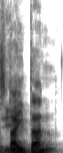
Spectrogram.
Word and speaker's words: Titane: Eh, pues es la Titane o Titan. de la... o en francés Titan. – Titán. – Porque en francés la última letra no se pronuncia, entonces mm, digamos que titán femenino quedaría titán y titán masculino quedaría pues, eh, titán.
